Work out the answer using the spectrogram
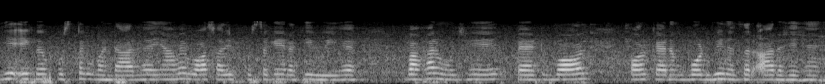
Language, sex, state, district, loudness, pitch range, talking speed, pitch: Hindi, female, Chandigarh, Chandigarh, -19 LUFS, 220-235 Hz, 175 wpm, 230 Hz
